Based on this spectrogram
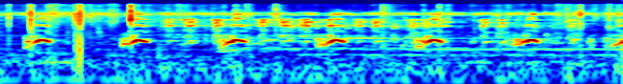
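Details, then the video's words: Luring white-breasted waterhen in a paddy field: even series of brief curved honking notes, roughly two per second, over a steady background of high insect buzz and occasional clicks. "pikat ruak ruak di sawah"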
